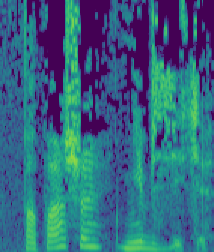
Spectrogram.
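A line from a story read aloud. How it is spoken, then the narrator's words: Quiet, pointedly restrained. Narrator (Russian): он только сказал тихо и подчеркнуто сдержанно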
